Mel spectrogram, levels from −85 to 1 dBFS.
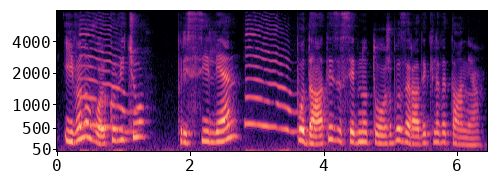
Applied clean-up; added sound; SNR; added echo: none; Wind instrument, woodwind instrument; 9 dB; none.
